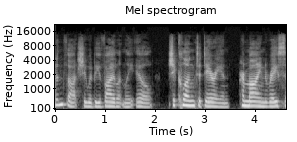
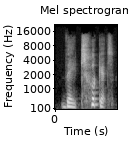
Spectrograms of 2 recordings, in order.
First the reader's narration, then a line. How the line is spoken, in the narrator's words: Glynna growled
